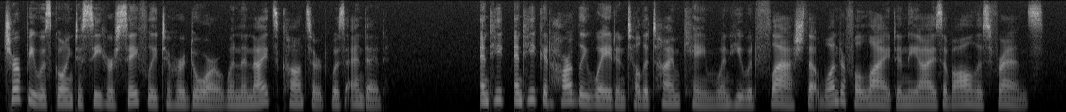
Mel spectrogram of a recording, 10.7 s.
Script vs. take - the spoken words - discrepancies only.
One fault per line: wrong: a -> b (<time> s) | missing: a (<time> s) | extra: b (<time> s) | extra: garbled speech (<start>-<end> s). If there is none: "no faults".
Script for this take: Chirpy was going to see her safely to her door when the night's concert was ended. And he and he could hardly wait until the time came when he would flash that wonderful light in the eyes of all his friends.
no faults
